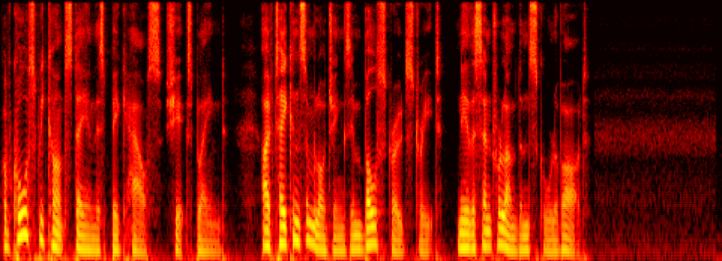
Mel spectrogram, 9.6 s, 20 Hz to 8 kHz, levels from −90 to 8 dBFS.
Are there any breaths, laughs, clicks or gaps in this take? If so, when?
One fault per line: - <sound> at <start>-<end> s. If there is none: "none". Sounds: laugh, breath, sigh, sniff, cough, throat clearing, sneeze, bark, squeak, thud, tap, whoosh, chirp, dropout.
none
